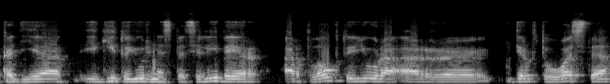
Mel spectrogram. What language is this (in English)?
Lithuanian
